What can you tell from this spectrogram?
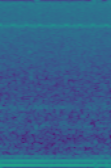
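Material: Nothing is struck.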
